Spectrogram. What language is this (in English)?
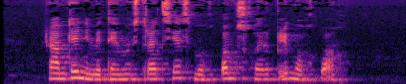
Georgian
